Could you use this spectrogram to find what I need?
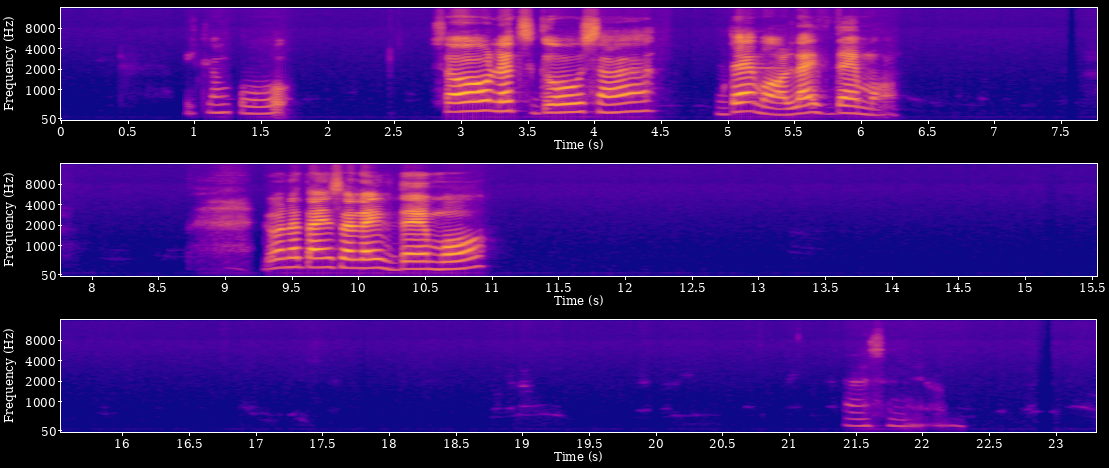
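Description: A woman speaks calmly and close to a microphone, in short bursts with long pauses.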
